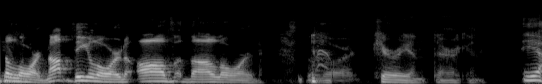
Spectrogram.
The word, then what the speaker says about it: Tharakan: Did I get it right? Almost. Tharakan. Tharakan. Yeah, there you go. The emphasis is on the first syllable.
